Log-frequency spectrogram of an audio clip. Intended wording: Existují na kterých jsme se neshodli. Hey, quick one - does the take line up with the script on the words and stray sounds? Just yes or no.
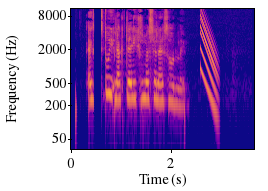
no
